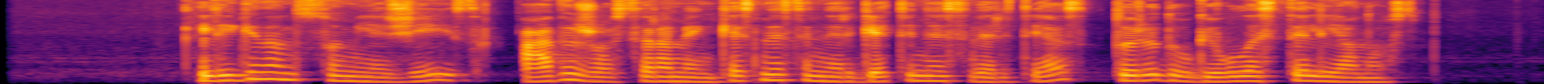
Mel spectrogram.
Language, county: Lithuanian, Klaipėda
